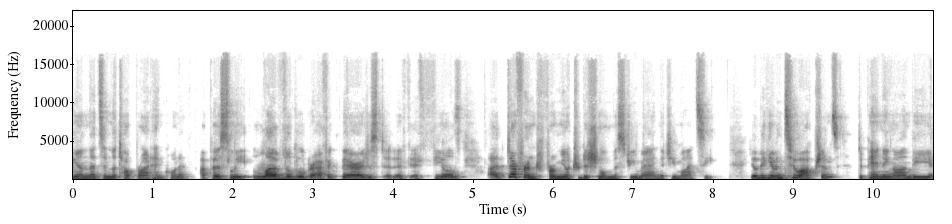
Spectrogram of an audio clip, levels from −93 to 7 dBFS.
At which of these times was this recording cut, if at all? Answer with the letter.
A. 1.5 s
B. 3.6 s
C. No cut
A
